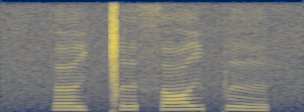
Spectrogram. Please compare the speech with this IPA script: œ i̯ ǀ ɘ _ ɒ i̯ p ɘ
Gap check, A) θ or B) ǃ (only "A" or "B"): A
